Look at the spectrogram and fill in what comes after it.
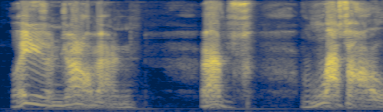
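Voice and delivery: very loud rough yell. Opening the talk about WrestleMania weekend: Vince McMahon voice. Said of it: "Vince McMahon voice".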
